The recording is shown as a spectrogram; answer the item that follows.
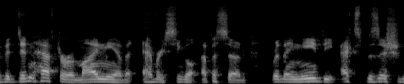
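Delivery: ordinary talk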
